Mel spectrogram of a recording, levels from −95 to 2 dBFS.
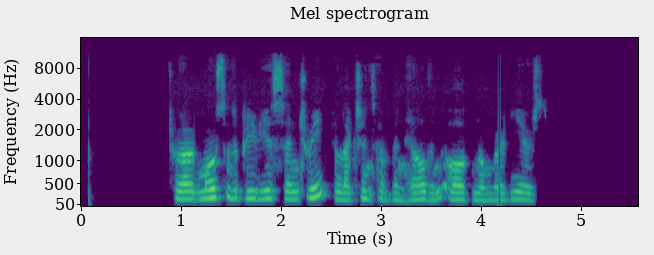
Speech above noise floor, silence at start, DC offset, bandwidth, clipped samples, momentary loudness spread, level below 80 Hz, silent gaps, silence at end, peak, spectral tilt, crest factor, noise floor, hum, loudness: over 62 dB; 0.9 s; under 0.1%; 11 kHz; under 0.1%; 10 LU; -72 dBFS; none; 0.95 s; -10 dBFS; -6 dB/octave; 20 dB; under -90 dBFS; none; -29 LUFS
